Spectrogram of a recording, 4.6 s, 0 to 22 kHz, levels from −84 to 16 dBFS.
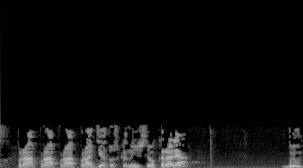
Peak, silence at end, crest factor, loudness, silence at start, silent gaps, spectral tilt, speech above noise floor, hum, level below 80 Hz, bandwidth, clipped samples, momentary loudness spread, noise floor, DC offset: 0 dBFS; 0 s; 18 dB; -17 LUFS; 0 s; none; -2.5 dB/octave; 35 dB; none; -60 dBFS; 5.8 kHz; under 0.1%; 8 LU; -52 dBFS; under 0.1%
